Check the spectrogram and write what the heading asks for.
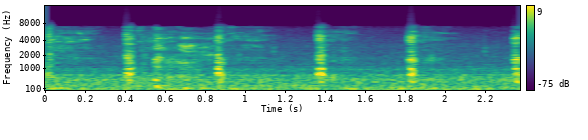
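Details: Adult woman with a bad, long-lasting cough that has never completely gone away, now with a sore throat; coughing.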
